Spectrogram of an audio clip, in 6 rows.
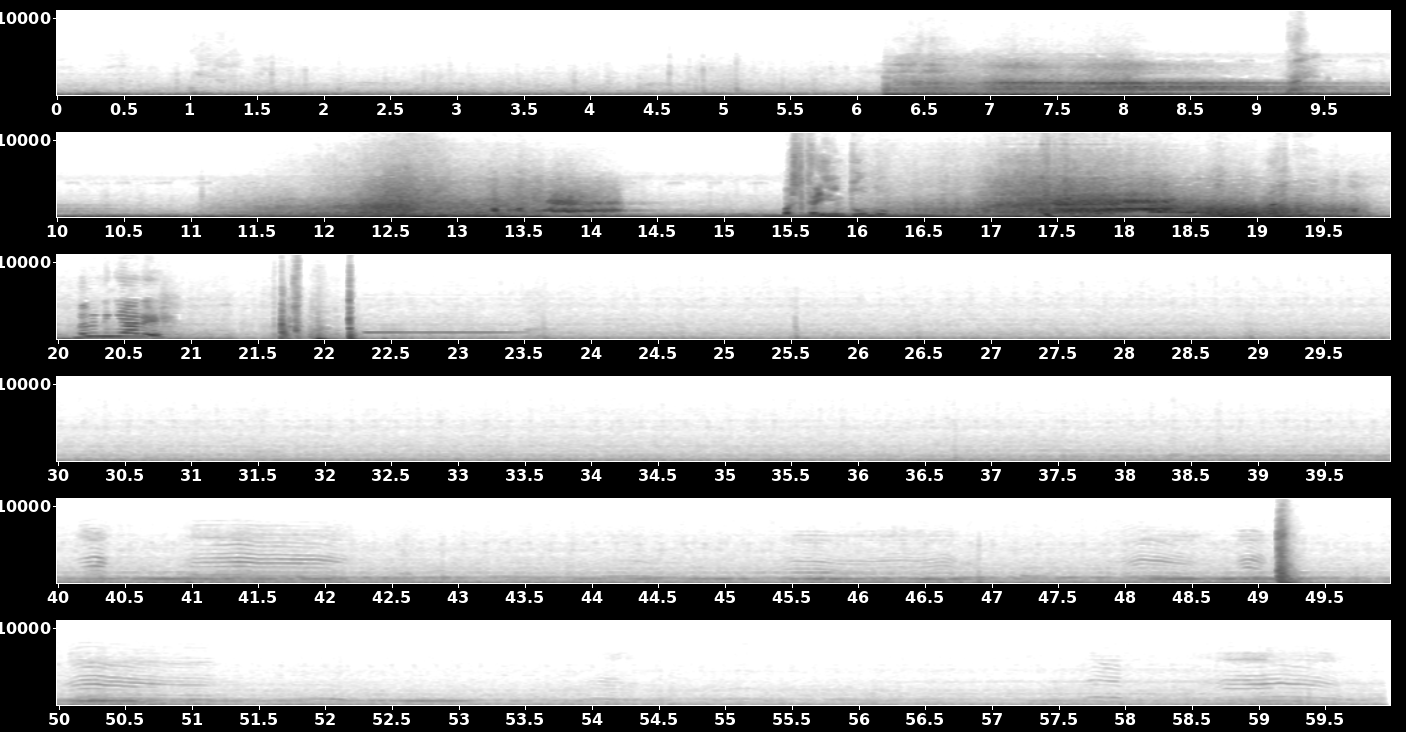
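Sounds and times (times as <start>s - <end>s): car engine rumbling: 0.0s - 59.9s
low ambient hum: 0.0s - 59.9s
steady high tone: 6.2s - 12.7s, 37.1s - 59.6s
car passing by: 6.2s - 14.3s.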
